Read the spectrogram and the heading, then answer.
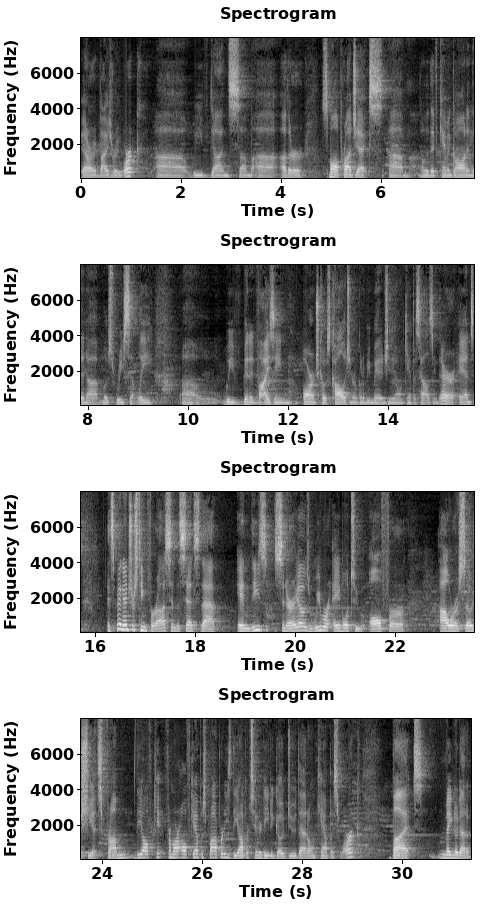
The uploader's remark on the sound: live from IMN's Student Housing 360 Conference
